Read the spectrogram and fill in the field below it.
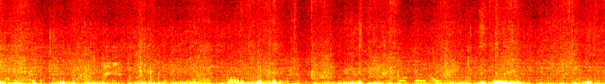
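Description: Wind gusts and buffets outdoors.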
